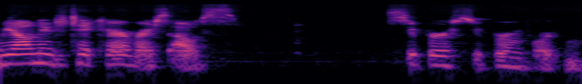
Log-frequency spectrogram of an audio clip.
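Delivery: quiet, heartfelt, emotional, moved delivery. Sharing with the group before the next person speaks: getting emotional. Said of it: "I'm starting to kind of get emotional".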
